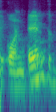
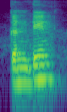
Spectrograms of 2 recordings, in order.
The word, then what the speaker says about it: content: They sometimes they content, they say content, but both are different. What are same, but pronunciation is different.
